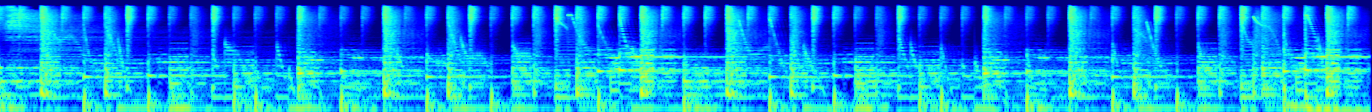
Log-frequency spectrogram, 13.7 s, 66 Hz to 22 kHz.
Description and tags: Small Sisters
140bpm, E, loop, Mixolydian, music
